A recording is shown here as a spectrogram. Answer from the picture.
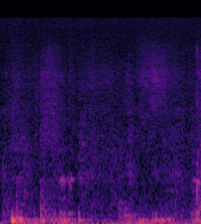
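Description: Camera microphone rubbing and bumping against a shirt as it is carried, with a sharp bump just after the start and low rumbling after, and a dog whining faintly in the middle.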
